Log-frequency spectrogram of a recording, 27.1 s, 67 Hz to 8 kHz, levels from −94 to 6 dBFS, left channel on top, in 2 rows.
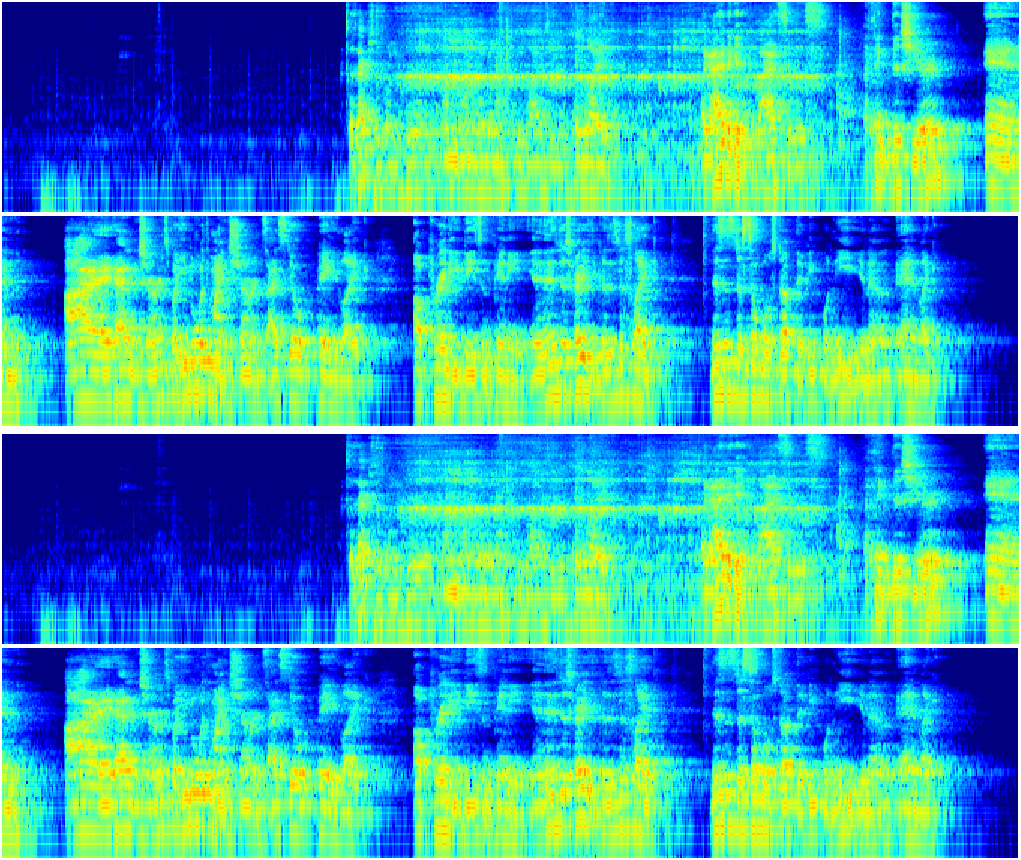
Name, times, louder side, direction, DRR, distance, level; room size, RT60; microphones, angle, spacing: voice 1, 4.6-8.1 9.3-11.0 11.5-12.5 13.1-13.8 14.4-18.3 19.0-22.2 23.0-26.0, left 1 dB, 45° left, 3 dB, 1.3 m, -29 dB
sound 1, 4.9-11.8, left 1 dB, 20° left, 3.4 m, -37 dB
11.5 x 11.0 x 3.0 m, 1.3 s
head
